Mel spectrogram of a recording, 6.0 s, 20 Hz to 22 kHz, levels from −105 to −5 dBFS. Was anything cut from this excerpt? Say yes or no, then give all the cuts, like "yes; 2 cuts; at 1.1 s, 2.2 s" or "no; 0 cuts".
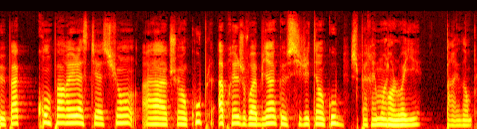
yes; 3 cuts; at 2.1 s, 4.3 s, 4.8 s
